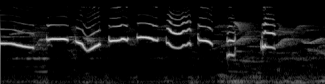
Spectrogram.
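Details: Oriental magpie-robin in clear, loud song: about ten whistled notes in quick succession, steady tones and dipping swoops, fading into softer twitters, played as a lure to provoke other magpie-robins into singing.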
